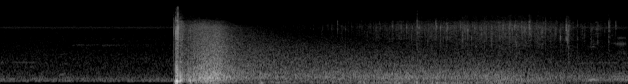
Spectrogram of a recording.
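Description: A Tannerite binary exploding target detonates with one sharp blast about two seconds in, followed by a long rumbling echo that fades over several seconds.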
